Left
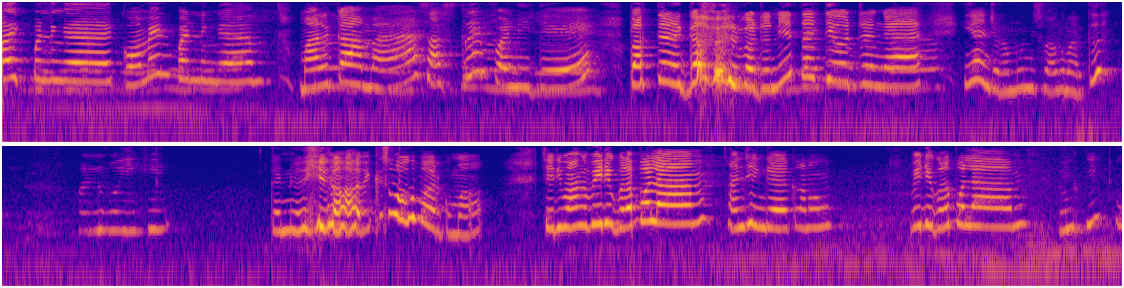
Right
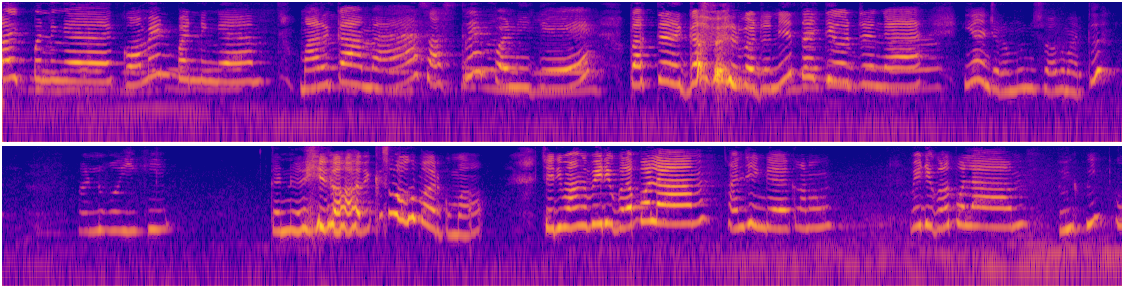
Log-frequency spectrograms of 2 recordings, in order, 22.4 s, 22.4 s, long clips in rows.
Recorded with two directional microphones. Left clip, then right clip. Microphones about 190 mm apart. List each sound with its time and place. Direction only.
0.0 s a sound: 15° left (ahead or behind)
2.7 s child singing: 25° left (ahead or behind)
4.9 s a sound: 10° left (ahead or behind)
8.2 s child singing: 20° left (ahead or behind)
11.9 s child singing: 20° right (ahead or behind)
13.8 s a woman's voice: 5° left (ahead or behind); by 21.4 s 25° left (ahead or behind)
22.0 s speech: 15° right (ahead or behind)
